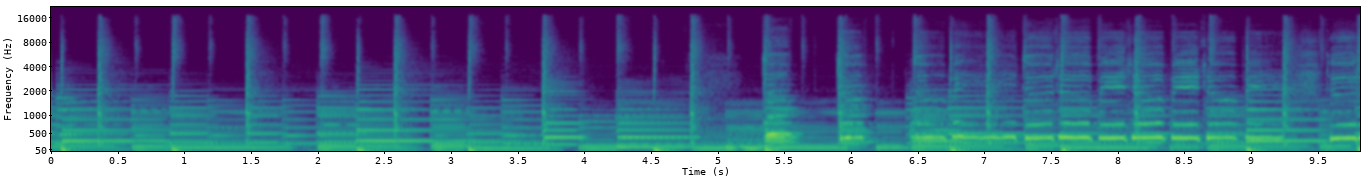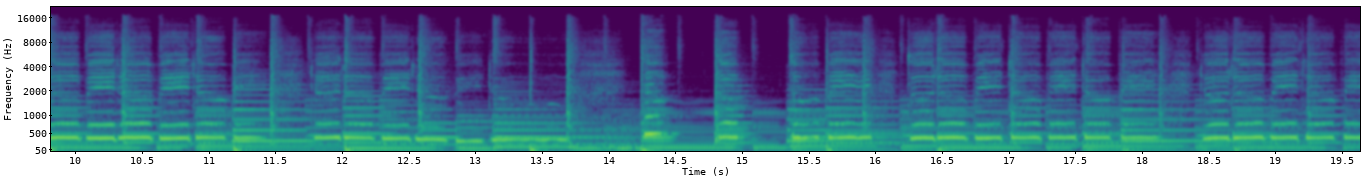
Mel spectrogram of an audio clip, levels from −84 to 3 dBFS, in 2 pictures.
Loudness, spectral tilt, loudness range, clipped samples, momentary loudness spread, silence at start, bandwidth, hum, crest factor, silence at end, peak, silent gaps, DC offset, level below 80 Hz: -22 LUFS; -6.5 dB/octave; 6 LU; under 0.1%; 8 LU; 0 s; 17.5 kHz; none; 16 dB; 0 s; -4 dBFS; none; under 0.1%; -34 dBFS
